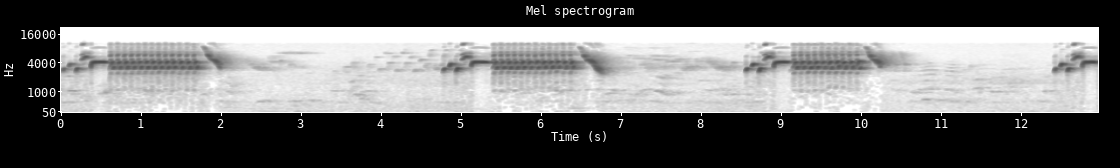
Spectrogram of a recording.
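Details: Goldfinch song in the Tiwawati style of the Serfati type: loud, sustained high buzzing trills lasting about two seconds, repeated every four seconds, each opening with quick chirps and ending in a falling slur.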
